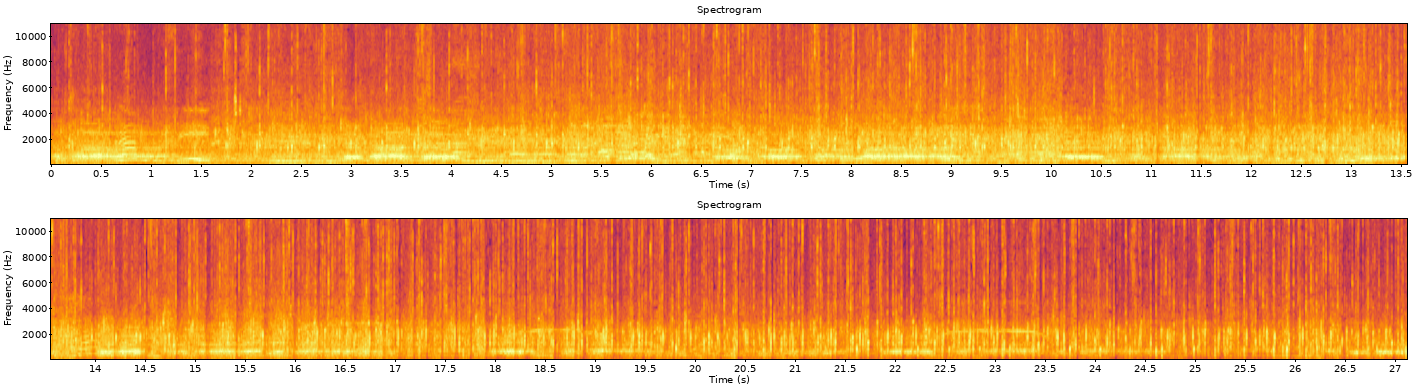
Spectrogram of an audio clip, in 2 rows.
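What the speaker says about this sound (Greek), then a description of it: "Χειροκρότα, μπράβο τη Χρυσή." Spectators at the October 28 military parade in Thessaloniki clap steadily in a dense, continuous patter of applause that lasts throughout, with crowd noise and nearby voices talking over it.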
